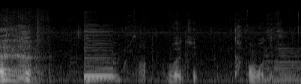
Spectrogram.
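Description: A guitar is strummed briefly.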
